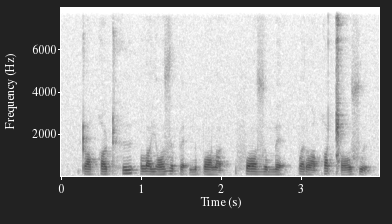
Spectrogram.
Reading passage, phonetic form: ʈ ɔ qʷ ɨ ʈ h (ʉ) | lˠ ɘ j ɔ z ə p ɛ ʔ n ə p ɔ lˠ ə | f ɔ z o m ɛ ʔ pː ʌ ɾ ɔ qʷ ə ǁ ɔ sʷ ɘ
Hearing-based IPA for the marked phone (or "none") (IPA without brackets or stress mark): ɨ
